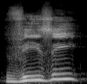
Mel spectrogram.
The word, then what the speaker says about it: Veazie: And is and correct pronunciation, VZY.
